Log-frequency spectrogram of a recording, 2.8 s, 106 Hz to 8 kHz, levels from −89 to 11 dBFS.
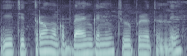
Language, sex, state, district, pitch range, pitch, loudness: Telugu, male, Telangana, Hyderabad, 125-145 Hz, 135 Hz, -17 LUFS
